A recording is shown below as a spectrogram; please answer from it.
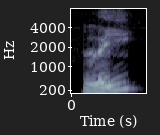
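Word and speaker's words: Lý: we we say it Lee Lee so not Lee so just like you pronoun L E Lee no this one totally different last name so l y Lee Lee okay now most of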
